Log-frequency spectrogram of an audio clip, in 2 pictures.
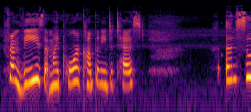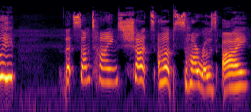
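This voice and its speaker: A woman as very slow, forlorn young lover. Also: extremely high pitch, expressive, a little mellow, full character voice. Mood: weary, sorrowful. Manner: plaintive, drawn-out. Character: forlorn, weary young lovelorn woman lamenting. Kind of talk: Shakespearean verse audio drama.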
